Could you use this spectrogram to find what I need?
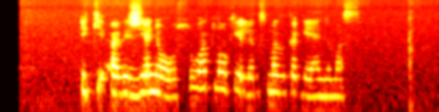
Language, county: Lithuanian, Marijampolė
